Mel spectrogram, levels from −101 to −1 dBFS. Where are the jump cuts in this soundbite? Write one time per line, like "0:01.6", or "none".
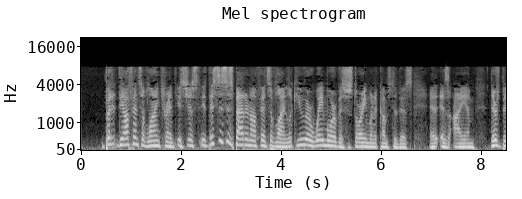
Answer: none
